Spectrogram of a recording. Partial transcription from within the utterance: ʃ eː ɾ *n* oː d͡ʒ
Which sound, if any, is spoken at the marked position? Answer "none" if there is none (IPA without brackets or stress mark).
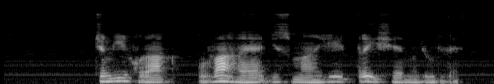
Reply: m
